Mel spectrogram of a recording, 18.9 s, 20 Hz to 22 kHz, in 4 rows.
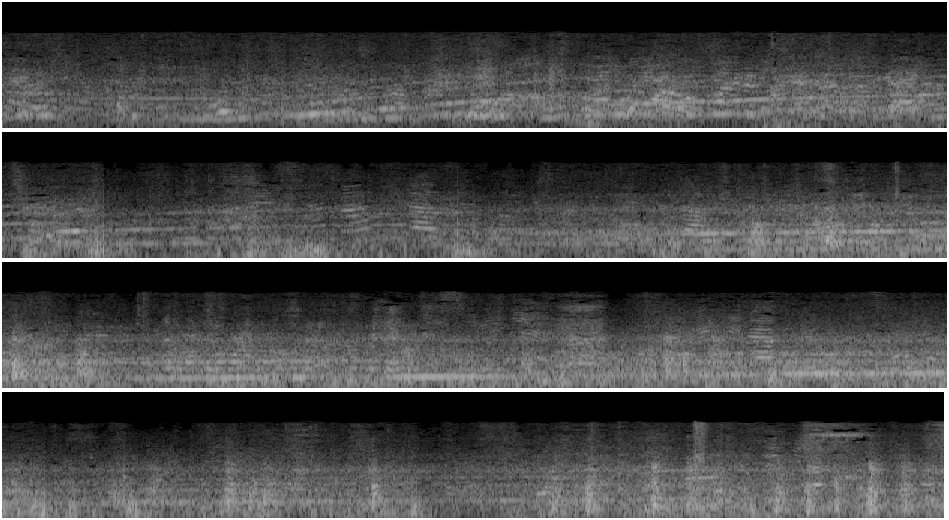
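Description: A JR 209 series electric commuter train running between Akihabara and Shinjuku, with rising motor whine tones sweeping upward as it accelerates, over a continuous rumble and rhythmic rail clatter.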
